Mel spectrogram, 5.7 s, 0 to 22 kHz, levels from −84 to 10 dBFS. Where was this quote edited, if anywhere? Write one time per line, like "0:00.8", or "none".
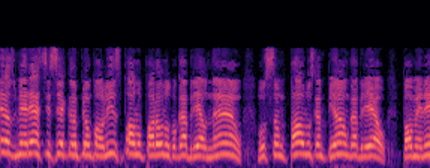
0:01.6
0:02.3
0:04.2

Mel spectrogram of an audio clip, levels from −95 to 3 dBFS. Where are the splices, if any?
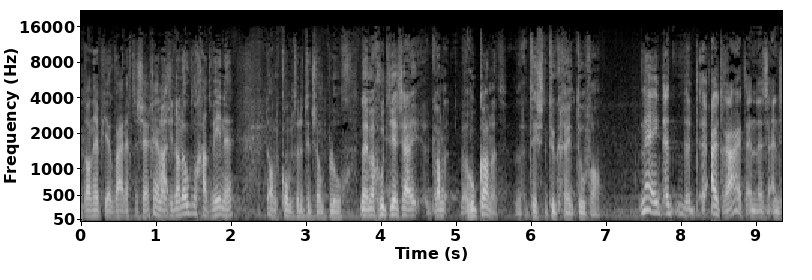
0:03.1

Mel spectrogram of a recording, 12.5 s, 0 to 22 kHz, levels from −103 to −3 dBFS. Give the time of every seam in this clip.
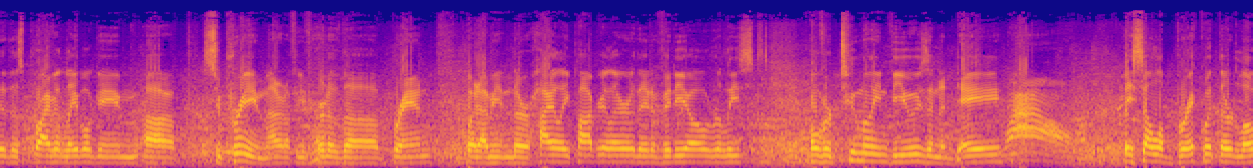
none

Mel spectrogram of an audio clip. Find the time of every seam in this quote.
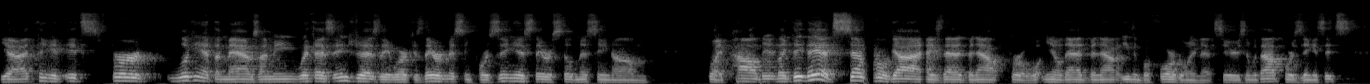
none

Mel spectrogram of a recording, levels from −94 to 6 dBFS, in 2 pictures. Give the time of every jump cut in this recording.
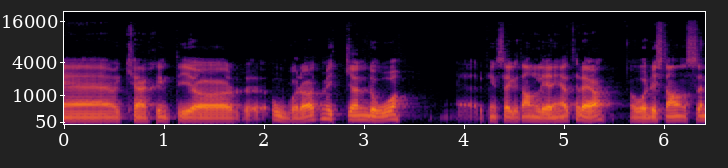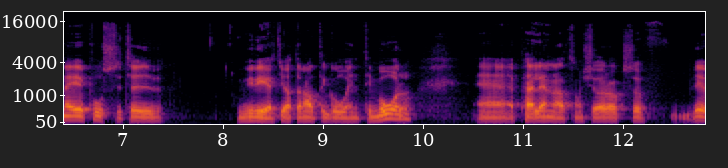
none

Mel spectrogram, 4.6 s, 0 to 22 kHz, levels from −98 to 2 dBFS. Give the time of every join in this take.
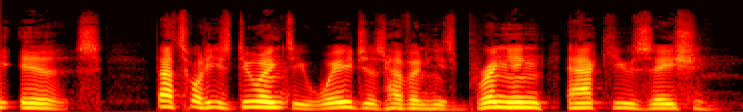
0:01.8
0:02.4
0:03.5

